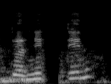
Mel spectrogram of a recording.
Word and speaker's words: Turnitin: definition etc are allowed so that is the tyranitan i hope i'm pronouncing it correctly yeah yeah turnitin is a tool to check plagiarism thank you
